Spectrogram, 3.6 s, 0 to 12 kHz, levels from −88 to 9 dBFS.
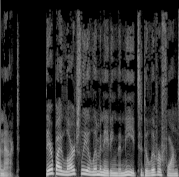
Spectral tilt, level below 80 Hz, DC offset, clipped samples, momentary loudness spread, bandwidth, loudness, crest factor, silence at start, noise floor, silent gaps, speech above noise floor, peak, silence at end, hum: -6.5 dB/octave; -50 dBFS; under 0.1%; under 0.1%; 6 LU; 11.5 kHz; -18 LUFS; 14 dB; 0 s; under -90 dBFS; none; over 73 dB; -4 dBFS; 0 s; none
